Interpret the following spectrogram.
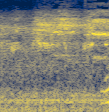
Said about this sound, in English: Where is the parrot going?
